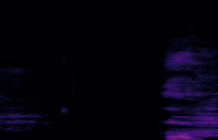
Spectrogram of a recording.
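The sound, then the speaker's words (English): A single deep breath taken during a relaxation exercise: after near silence, a breathy, sigh-like exhale swells up loudly and carries to the end. “I just took one deep breath.”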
